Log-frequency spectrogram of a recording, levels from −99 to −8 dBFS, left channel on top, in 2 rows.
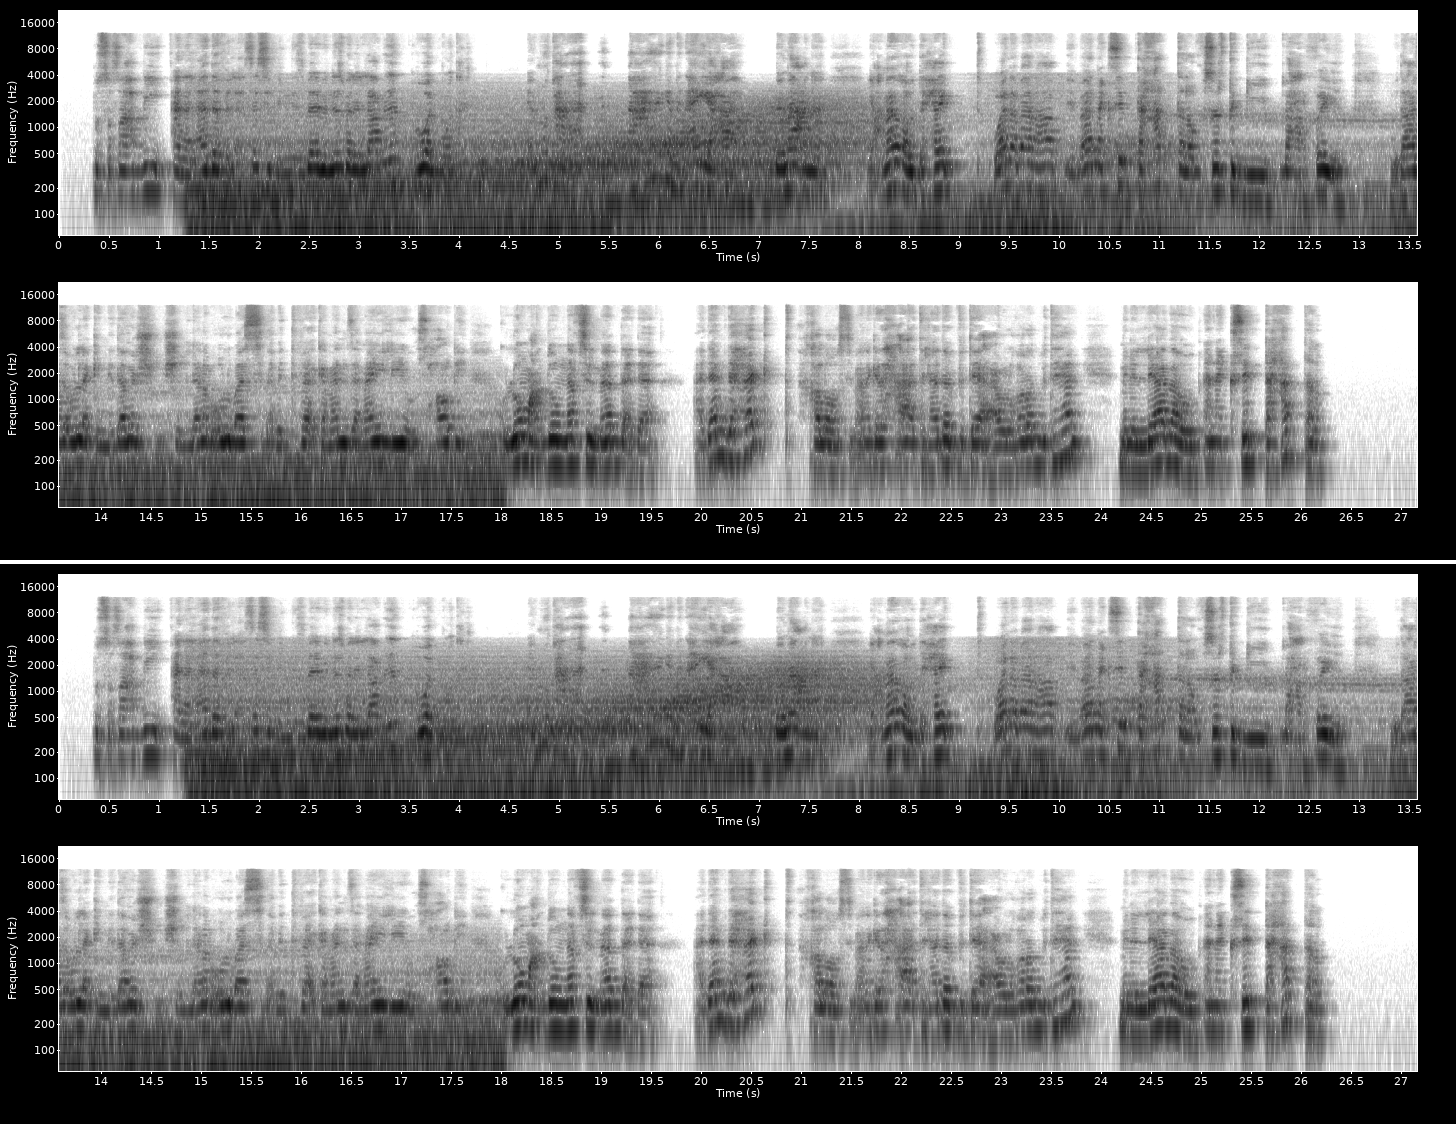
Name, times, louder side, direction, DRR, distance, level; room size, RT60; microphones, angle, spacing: voice 1, 0.3-4.1 4.7-9.0 9.3-19.6 19.9-26.2, left 2 dB, 15° left, 0.4 m, -28 dB
sound 1, 1.2-18.0, equal, 80° right, 0.9 m, -28 dB
2.8 x 2.0 x 2.6 m
head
